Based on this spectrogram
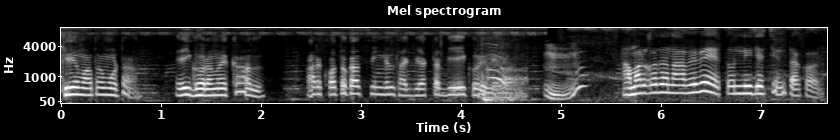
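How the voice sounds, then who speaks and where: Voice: medium pitch, lively intonation, brisk, over music, close to an everyday voice. A performer voicing a crude, quarrelsome young village man in a comic cartoon, brash, mocking and slangy. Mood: mocking, irritated. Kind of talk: comic cartoon dubbing, foul-mouthed banter.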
